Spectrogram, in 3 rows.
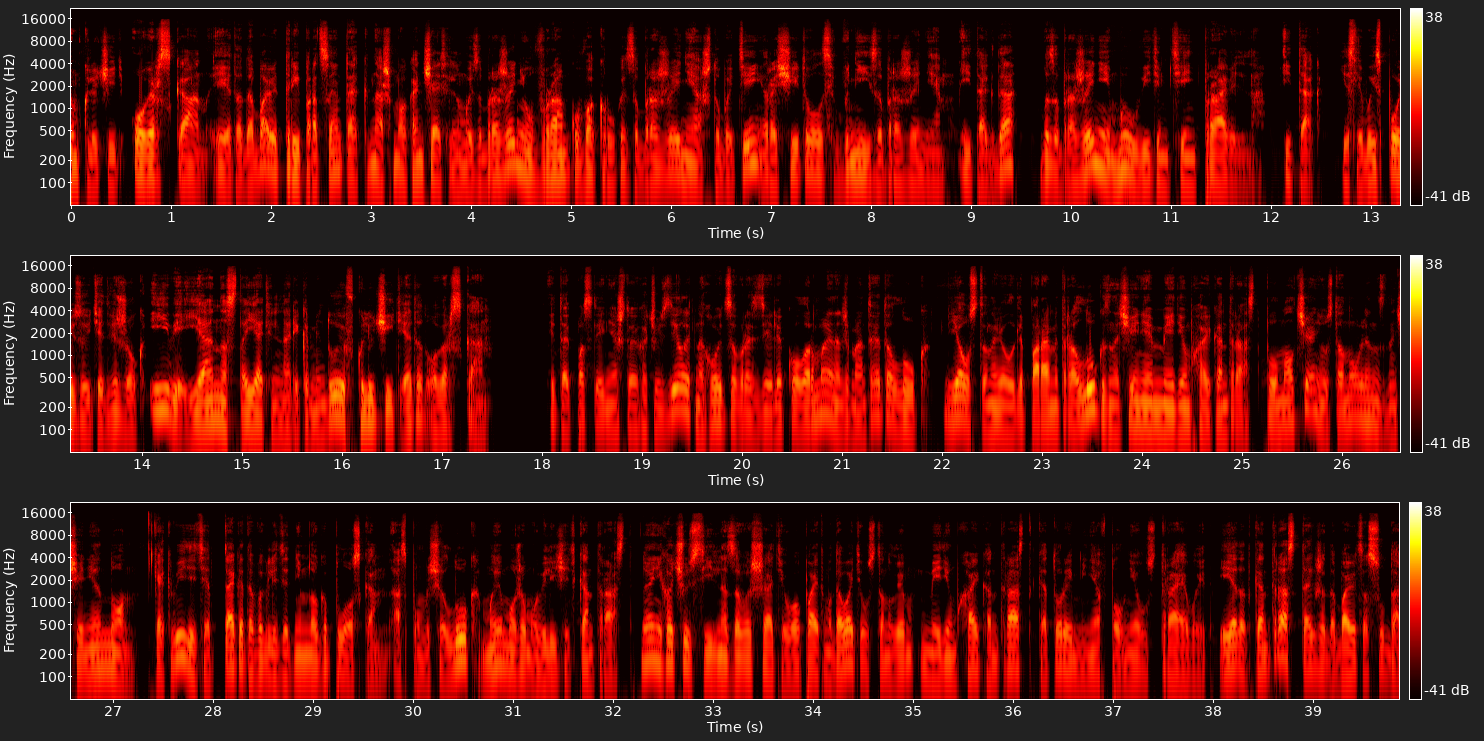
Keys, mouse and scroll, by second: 17.1 shift+middle click, 20.3-21.7 scroll down 1, 38.5 middle click.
